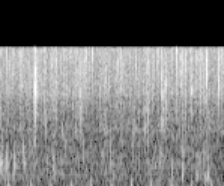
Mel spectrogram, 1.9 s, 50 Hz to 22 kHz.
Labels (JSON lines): {"label": "biophony, crackle", "recorder": "SoundTrap 600"}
